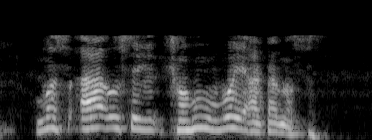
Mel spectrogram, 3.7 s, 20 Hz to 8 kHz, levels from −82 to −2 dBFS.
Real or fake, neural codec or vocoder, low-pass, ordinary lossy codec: fake; codec, 16 kHz, 8 kbps, FreqCodec, smaller model; 7.2 kHz; AAC, 16 kbps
